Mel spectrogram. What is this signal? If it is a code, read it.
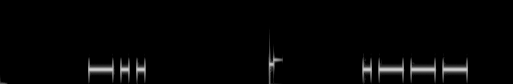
Morse code, heard as a keyed tone, about 15 wpm, 700 Hz. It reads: D J
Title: Single Letter-Number 15wpm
